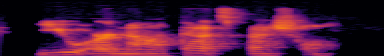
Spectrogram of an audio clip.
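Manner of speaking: low, quiet, flat, expressionless put-on deadpan. Quoting what a physician friend said during a talk about confidence: retelling a deadpan remark. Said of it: "so just deadpan said".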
